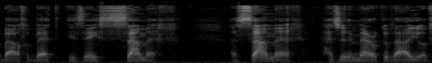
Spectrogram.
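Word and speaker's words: ס: A samech has a numerical value of 60. The samech is pronounced as a s.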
